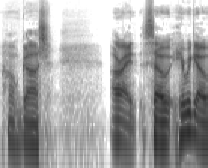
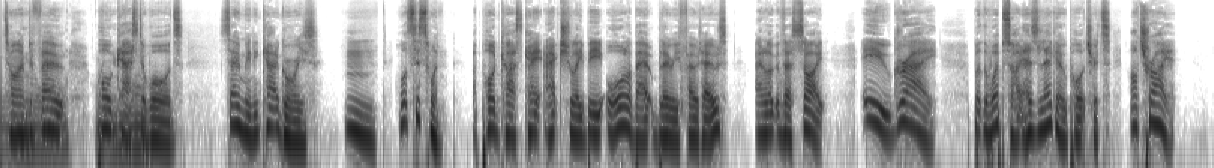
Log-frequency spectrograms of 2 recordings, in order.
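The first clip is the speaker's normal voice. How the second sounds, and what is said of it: Sultry put-on Australian accent. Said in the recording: “I've got to read this in a fine, sultry Australian accent.”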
